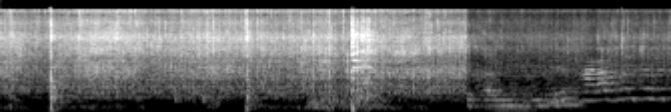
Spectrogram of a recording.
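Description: Onion paste and tomato sauté in a hot pan with a continuous bright sizzle, broken by a few sharp spoon scrapes and stirring knocks, then the frying quietens as the mixture is turned.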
